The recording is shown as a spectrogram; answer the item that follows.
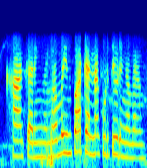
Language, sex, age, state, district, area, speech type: Tamil, female, 18-30, Tamil Nadu, Kallakurichi, rural, conversation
